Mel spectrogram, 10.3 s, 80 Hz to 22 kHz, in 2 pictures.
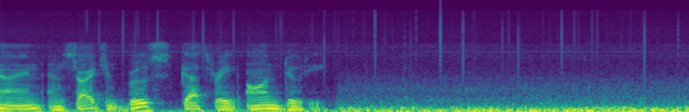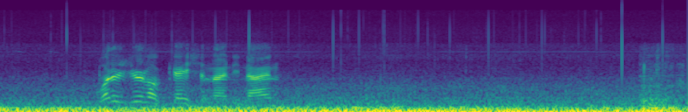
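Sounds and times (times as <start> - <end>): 
faint clicks and ticks: 0.0 - 10.3
speech: 0.6 - 2.7, 5.9 - 7.4
residential police patrol car engine rumbling inside the moving vehicle: 2.5 - 10.3.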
